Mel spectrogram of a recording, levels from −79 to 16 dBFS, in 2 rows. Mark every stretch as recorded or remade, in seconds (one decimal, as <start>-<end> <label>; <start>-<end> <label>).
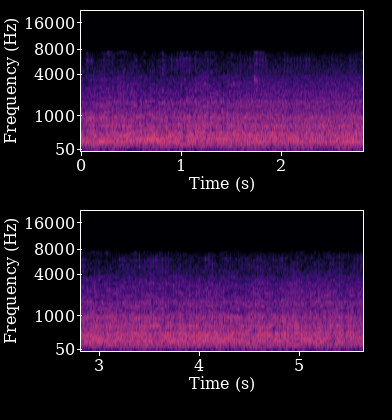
0.0-1.6 remade; 1.6-2.8 recorded; 2.8-5.6 remade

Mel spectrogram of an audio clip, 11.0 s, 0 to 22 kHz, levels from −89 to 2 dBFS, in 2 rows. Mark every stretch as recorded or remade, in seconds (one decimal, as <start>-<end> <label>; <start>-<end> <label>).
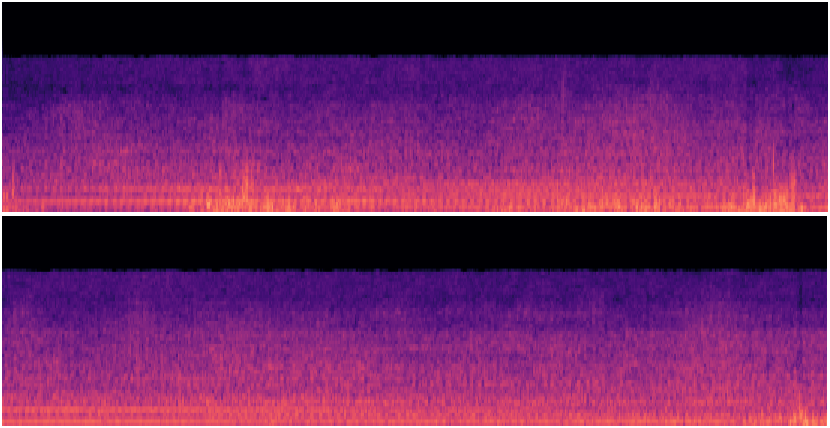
0.0-2.0 recorded; 2.0-2.7 remade; 2.7-4.7 recorded; 4.7-11.0 remade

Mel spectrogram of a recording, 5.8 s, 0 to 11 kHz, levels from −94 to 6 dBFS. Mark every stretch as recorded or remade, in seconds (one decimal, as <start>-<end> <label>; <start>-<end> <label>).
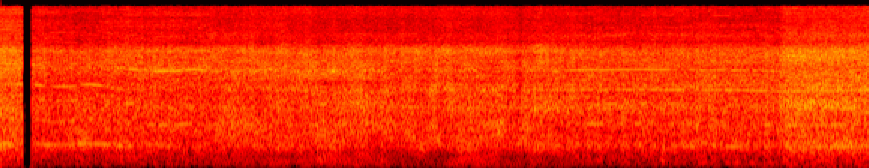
0.0-1.4 recorded; 1.4-3.8 remade; 3.8-5.8 recorded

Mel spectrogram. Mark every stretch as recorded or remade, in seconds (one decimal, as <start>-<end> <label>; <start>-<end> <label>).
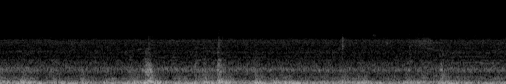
0.0-5.1 recorded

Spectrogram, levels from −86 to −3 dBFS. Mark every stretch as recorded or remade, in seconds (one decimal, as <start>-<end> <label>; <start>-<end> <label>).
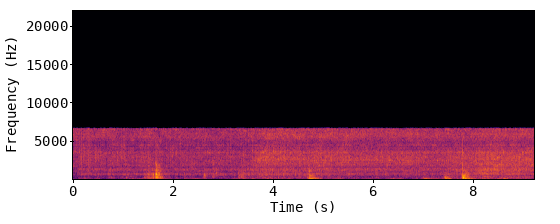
0.0-3.7 remade; 3.7-4.4 recorded; 4.4-5.6 remade; 5.6-6.2 recorded; 6.2-9.2 remade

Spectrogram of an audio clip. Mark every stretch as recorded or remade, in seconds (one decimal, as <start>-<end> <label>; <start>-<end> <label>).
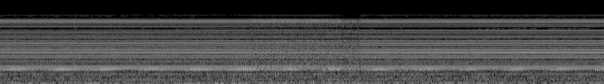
0.0-2.5 recorded; 2.5-3.6 remade; 3.6-6.0 recorded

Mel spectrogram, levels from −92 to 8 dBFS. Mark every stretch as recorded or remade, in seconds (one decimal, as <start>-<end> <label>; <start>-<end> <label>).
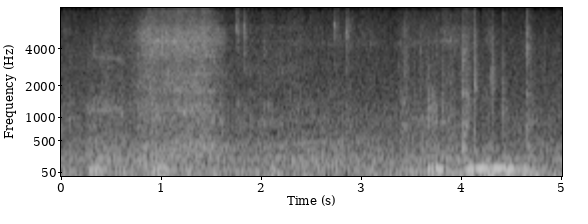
0.0-1.0 recorded; 1.0-2.3 remade; 2.3-3.7 recorded; 3.7-4.2 remade; 4.2-5.0 recorded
